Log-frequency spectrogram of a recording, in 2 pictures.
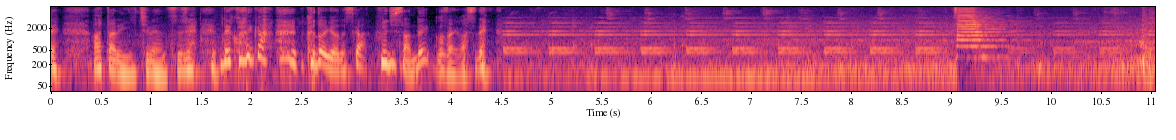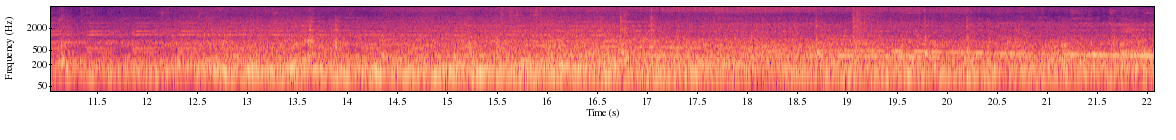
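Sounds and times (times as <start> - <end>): level crossing bell ringing: 4.5 - 9.0, 9.8 - 13.0
train wheel and motor rumble: 4.6 - 22.0
train horn blast: 7.8 - 10.7.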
